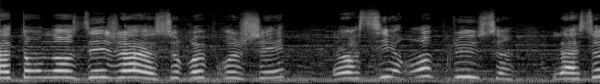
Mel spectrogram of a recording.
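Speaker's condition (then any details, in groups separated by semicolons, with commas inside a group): Friedreich's ataxia; serious, incurable, dependent on others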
